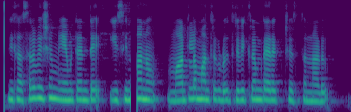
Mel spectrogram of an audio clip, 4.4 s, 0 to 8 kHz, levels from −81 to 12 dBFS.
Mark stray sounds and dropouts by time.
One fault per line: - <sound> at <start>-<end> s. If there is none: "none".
- dropout at 1.6-1.7 s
